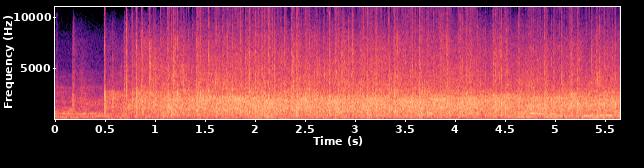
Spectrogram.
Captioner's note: applause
